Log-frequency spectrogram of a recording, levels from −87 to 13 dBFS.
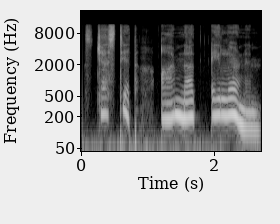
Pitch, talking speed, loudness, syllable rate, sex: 190 Hz, 135 wpm, -17 LUFS, 3.8 syllables/s, female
